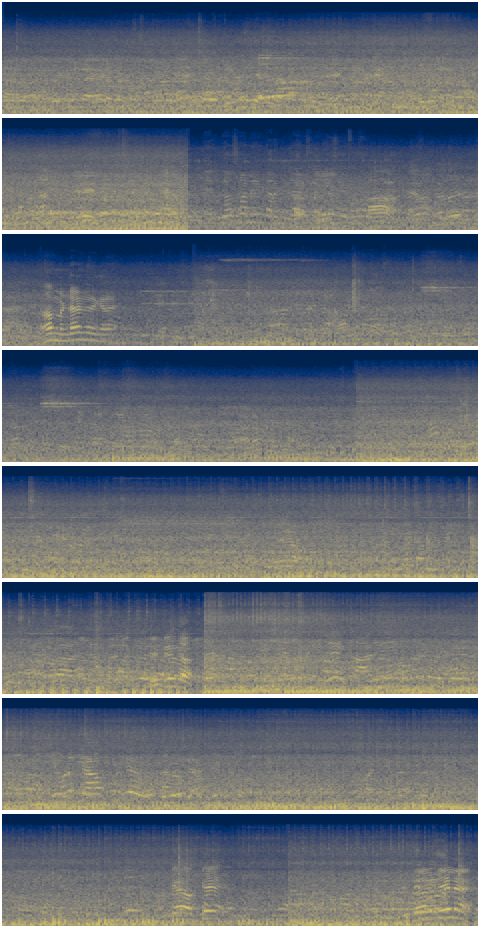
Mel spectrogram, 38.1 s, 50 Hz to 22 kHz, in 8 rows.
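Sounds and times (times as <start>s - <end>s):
motorcycle engines idling: 17.8s - 38.0s
people talking: 17.8s - 38.0s.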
